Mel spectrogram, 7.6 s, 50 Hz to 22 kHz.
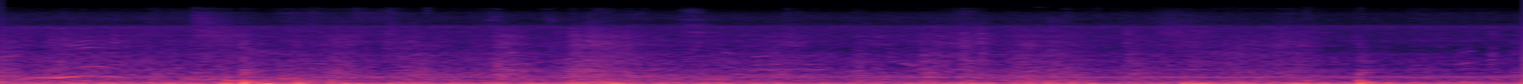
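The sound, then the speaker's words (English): A Times Square-bound 7 subway train rolls between stations toward its last stop, Times Square, 42nd Street, with a steady, heavy low rumble and occasional rattling clacks of the cars. The noise stays loud and constant throughout, with a faint muffled voice underneath. “Stay Times Square bound 7 train. The next and last stop is Times Square, 42nd Street.”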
